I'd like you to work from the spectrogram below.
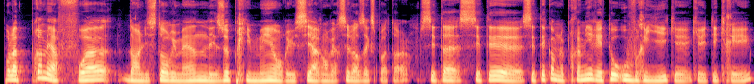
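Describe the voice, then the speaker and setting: Man, Québécois accent, slightly high voice, casual podcast explainer, thinks aloud with fillers. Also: normal speed, few pauses. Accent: Québécois French. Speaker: podcast co-host. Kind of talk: casual political history discussion. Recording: audio-only podcast.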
